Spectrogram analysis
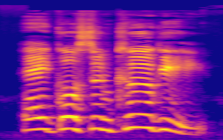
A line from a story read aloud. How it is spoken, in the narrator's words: Naruto shouted, voice breaking the dark stillness of the air like a glass shattering on the ground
